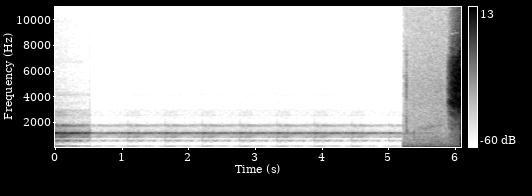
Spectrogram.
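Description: Tail of an electronic intro jingle: the music dies away in the first half second, leaving a faint sustained synth tone with soft pulses about twice a second. A low background hum comes in near the end.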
